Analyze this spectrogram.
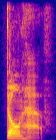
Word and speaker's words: don't: What I want to show you in this module is the T is silent. I don't have I don't have time.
